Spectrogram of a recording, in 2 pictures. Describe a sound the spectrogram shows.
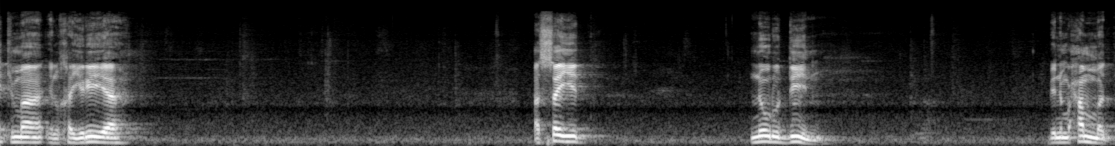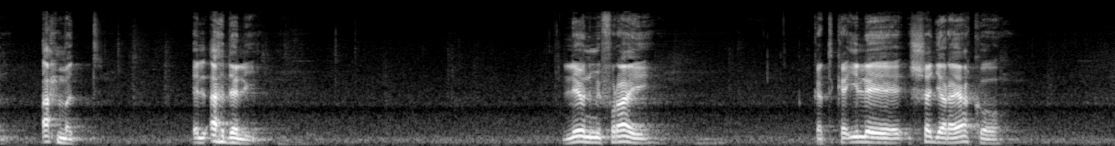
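A man speaks slowly and solemnly into a microphone over loudspeakers, with long pauses.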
